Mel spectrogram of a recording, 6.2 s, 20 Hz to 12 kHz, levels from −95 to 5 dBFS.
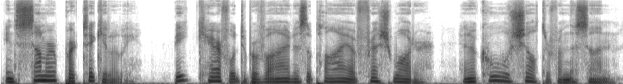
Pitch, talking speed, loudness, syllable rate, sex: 125 Hz, 185 wpm, -19 LUFS, 5.6 syllables/s, male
